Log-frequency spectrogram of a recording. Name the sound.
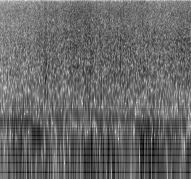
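ocean waves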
